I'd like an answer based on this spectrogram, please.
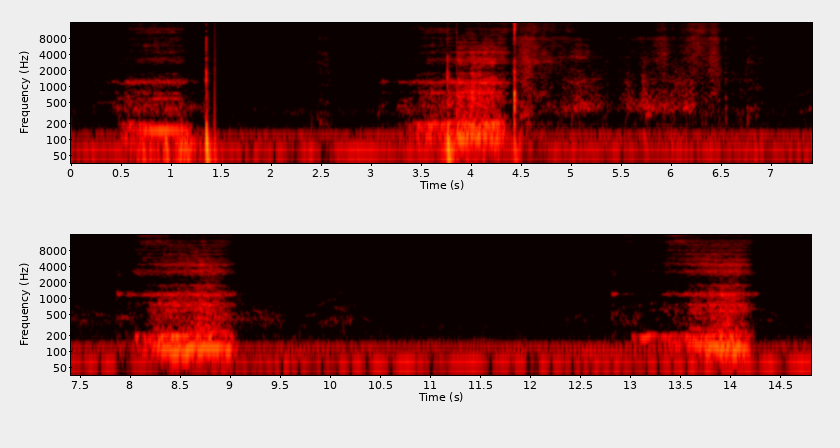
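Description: Loud, low rattling snores recurring every few seconds, about four in fifteen seconds, from a sleeping adult; a few sharp clicks in the room.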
